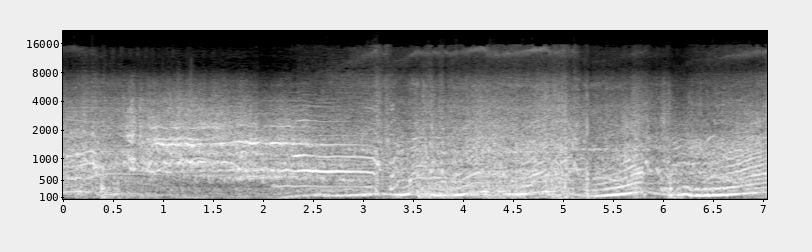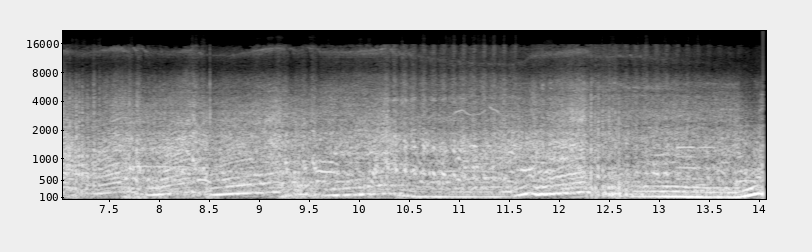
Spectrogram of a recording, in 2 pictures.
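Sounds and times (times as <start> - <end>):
car engine revving: 0.0 - 14.0
tyre squeal: 9.6 - 13.5.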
